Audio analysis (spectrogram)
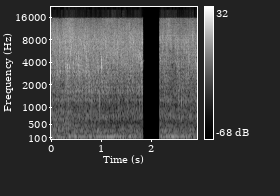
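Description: Potato pieces frying with salt in a pan for a Bengali fish curry with bori, brinjal and tomato, a steady close sizzle with faint stirring, briefly cut to silence midway.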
